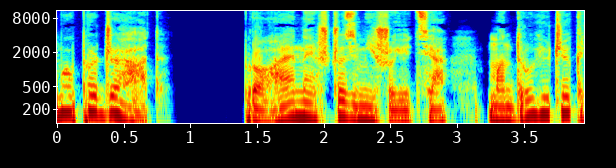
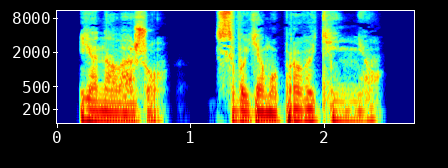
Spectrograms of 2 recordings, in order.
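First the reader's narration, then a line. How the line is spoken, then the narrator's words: Whisper. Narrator (Ukrainian): прошепотів він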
